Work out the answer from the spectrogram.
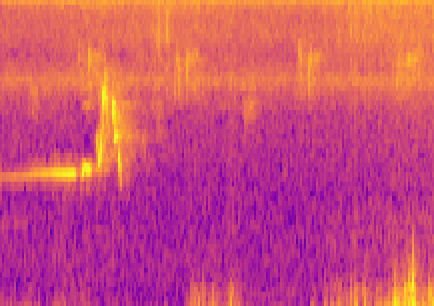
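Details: Japanese bush warbler song at Ojika near the airport, on a March morning among daffodils: a steady held whistle leads into a brisk two-part upward-flicking flourish, with low wind buffeting throughout.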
